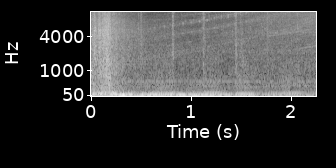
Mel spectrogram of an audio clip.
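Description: Closing-credits theme music with its bass dropped out. A hissing whoosh sound effect opens it, followed by light ticking percussion and a rising sweep near the end.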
